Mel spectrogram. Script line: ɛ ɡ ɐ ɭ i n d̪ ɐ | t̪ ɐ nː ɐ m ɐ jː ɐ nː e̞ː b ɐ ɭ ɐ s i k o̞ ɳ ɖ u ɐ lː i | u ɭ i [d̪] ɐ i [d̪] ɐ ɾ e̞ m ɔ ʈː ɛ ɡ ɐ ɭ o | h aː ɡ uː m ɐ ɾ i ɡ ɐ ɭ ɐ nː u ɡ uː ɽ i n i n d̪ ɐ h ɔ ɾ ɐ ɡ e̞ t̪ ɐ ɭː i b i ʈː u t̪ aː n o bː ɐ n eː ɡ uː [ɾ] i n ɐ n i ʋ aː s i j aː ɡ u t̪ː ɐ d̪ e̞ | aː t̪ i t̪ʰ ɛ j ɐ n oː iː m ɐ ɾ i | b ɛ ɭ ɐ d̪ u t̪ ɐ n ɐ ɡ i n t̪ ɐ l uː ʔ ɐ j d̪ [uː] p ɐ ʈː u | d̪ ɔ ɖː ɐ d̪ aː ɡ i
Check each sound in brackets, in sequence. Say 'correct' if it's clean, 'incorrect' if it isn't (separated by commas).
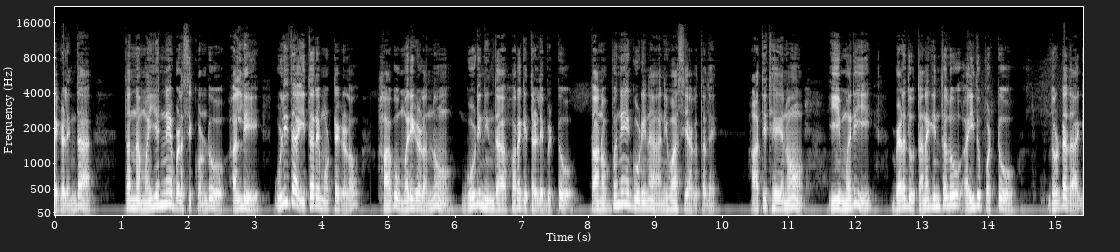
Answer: correct, incorrect, incorrect, incorrect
